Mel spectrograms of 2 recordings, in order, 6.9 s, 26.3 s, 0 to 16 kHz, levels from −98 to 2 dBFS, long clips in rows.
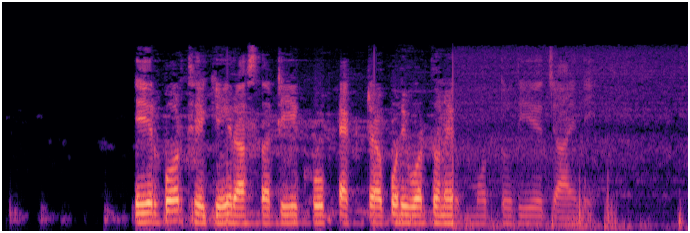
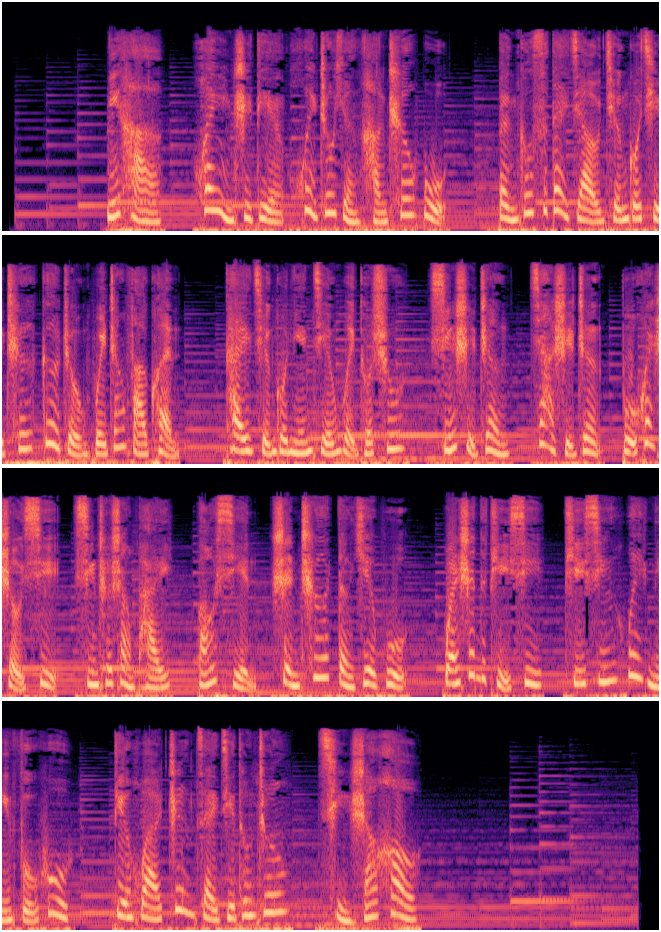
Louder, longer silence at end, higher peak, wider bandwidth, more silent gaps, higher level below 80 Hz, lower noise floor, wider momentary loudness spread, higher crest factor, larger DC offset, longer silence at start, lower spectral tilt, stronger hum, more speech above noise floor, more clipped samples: second, -19 LUFS vs -10 LUFS; second, 0.05 s vs 0.2 s; second, -4 dBFS vs 0 dBFS; second, 8 kHz vs 10.5 kHz; neither; second, -54 dBFS vs -28 dBFS; first, -71 dBFS vs -35 dBFS; first, 20 LU vs 8 LU; first, 16 dB vs 10 dB; neither; first, 1.35 s vs 0.15 s; first, -6 dB/octave vs -4.5 dB/octave; neither; first, 51 dB vs 25 dB; second, under 0.1% vs 0.1%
